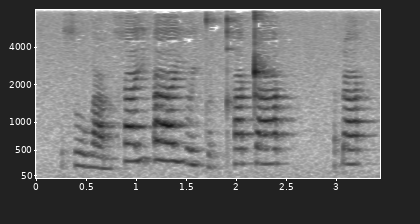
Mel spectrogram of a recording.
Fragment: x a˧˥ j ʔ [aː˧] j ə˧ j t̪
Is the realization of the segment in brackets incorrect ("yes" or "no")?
no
